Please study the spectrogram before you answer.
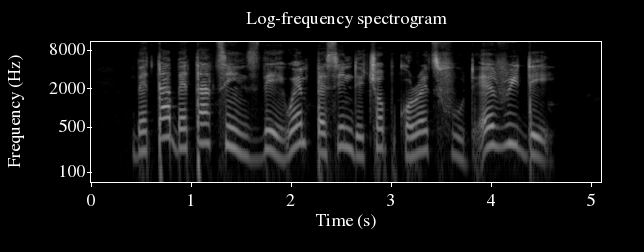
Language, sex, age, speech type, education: Nigerian Pidgin, female, 15-29, spontaneous, tertiary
